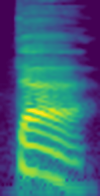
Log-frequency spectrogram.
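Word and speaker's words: تاء: This next one is like the T sound in English, but without the thrust of air, like t, t, right? So we're going to say ta. Notice I'm not saying ta, ta, but it's a more clean pronunciation.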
